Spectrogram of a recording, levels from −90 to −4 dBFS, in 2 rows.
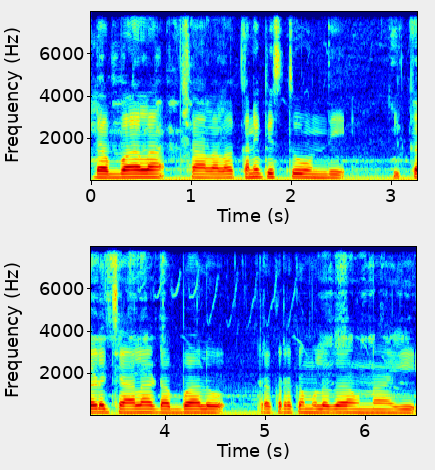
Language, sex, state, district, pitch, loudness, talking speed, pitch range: Telugu, male, Andhra Pradesh, Sri Satya Sai, 155 Hz, -15 LUFS, 85 wpm, 150-160 Hz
